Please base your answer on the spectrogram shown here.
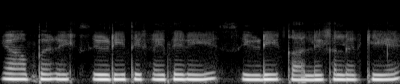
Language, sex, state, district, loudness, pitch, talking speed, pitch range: Hindi, female, Chhattisgarh, Bastar, -11 LUFS, 230 Hz, 195 wpm, 225-235 Hz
